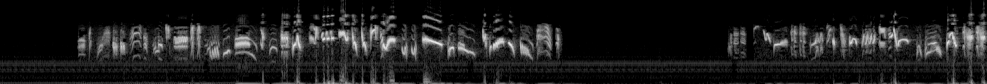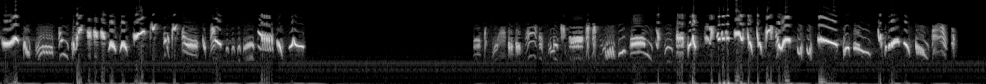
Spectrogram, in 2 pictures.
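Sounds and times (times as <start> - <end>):
garden warbler babbling warbled song: 0.8 - 5.7, 7.3 - 13.0, 14.6 - 19.5.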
